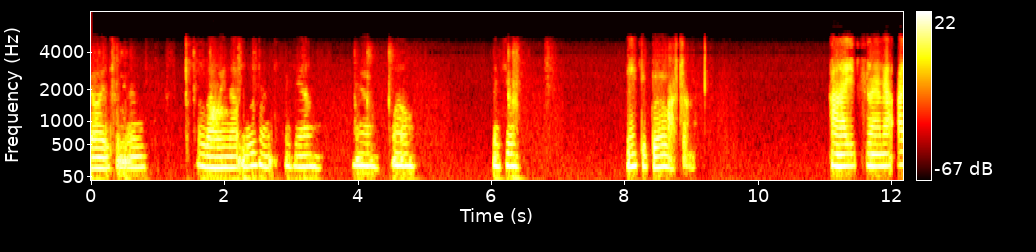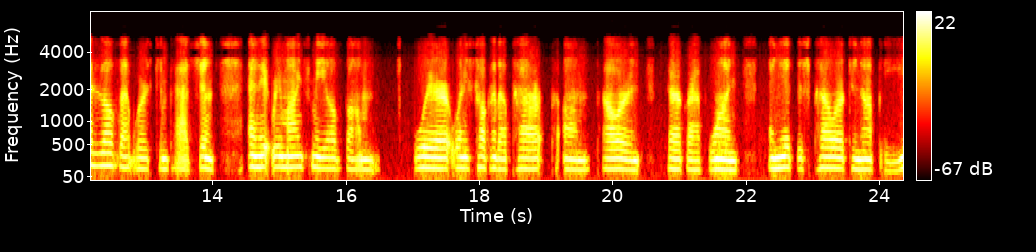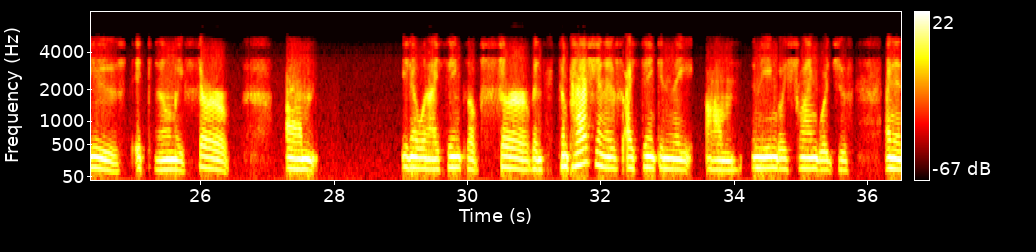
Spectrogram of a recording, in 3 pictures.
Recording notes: joining together on a Free Conference Call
